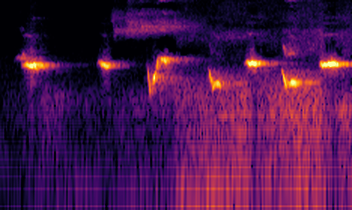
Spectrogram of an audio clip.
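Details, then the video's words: White-rumped shama song used as a lure for stressed birds: spaced clear whistled notes and short slurred phrases, with faint background rustle. "Murai Batu GACOR BONGKAR ISIAN , paling EFEKTIF untuk PANCINGAN Murai MACET & STRESS parah"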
